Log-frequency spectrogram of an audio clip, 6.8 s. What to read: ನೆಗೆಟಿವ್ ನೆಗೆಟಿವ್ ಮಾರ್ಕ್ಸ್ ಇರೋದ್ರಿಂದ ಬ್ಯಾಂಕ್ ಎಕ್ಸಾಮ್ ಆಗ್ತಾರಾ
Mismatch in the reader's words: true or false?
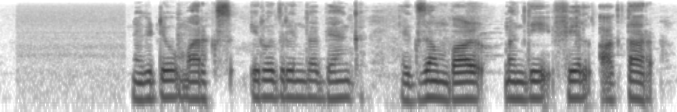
true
